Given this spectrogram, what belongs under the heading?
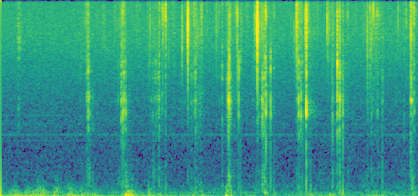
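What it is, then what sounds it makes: Glycerin soap bar. Long nails scrape and crumble the ridged surface of a chunk of solid translucent green glycerin soap held in the hand. Irregular, bright crackling and crunching scratches come in quick bursts over a steady low rumble.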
